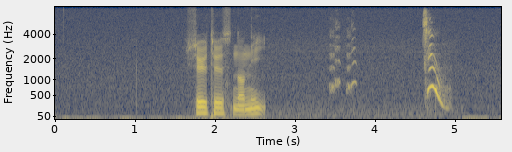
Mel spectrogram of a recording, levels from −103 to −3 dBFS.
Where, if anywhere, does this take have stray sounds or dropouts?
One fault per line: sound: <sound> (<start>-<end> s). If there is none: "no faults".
sound: laugh (3.4-3.8 s)
sound: sneeze (4.6-5.0 s)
